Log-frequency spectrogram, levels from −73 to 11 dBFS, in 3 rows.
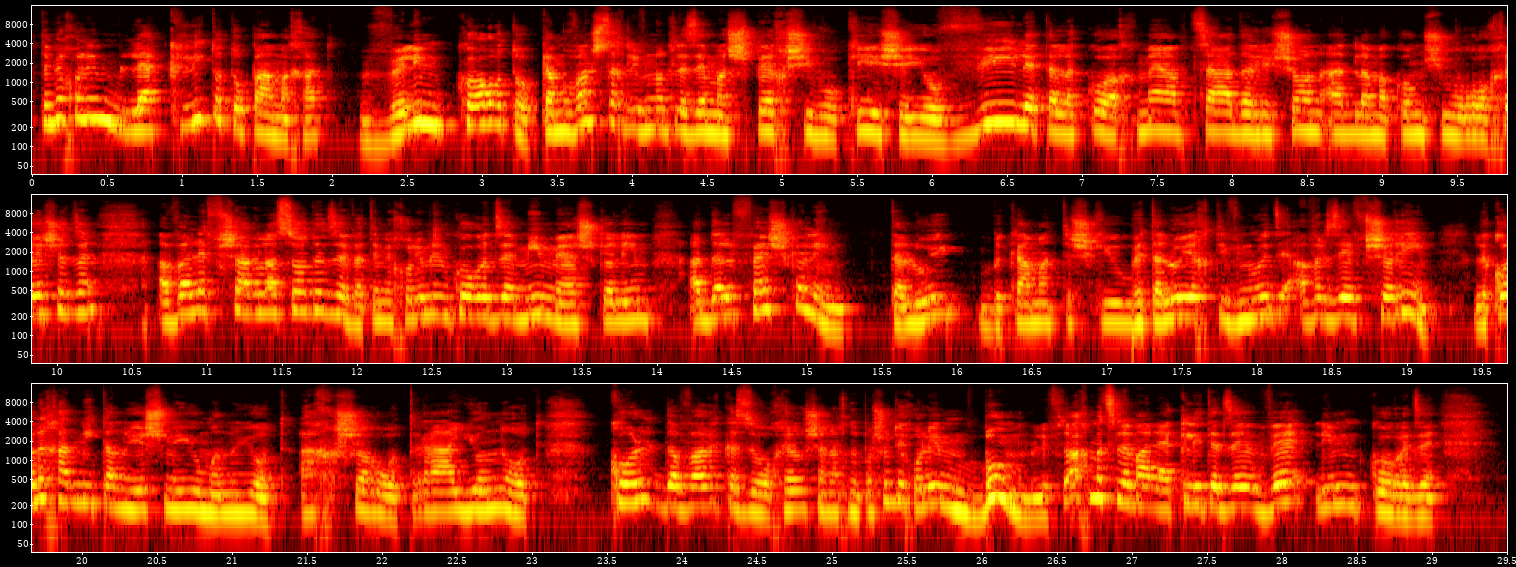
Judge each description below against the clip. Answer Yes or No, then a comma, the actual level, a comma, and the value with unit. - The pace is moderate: No, fast, 155 wpm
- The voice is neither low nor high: Yes, medium, 175 Hz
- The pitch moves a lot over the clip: No, average, 4.8 semitones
